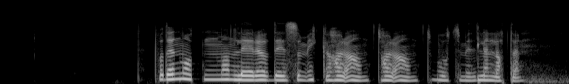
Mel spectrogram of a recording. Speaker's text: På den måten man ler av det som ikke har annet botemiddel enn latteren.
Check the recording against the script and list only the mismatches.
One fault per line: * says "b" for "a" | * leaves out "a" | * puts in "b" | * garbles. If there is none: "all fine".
* puts in "har annet"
